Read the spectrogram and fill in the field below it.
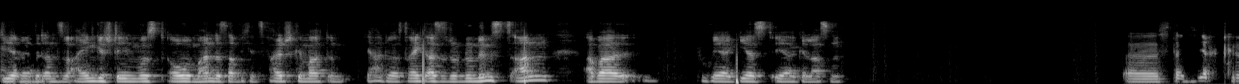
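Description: A loud pop lands at 4.23 to 4.25 s, again at 5.24 to 5.27 s and at 7.37 to 7.39 s. Each is a single sharp thump, around 20 dB above the speech, which carries on unbroken beneath it. That intact speech marks it as an added electrical pulse, likely from a switch, plug or static, rather than a dropout click or plosive. The band-limited call sound, with nothing above 8 kHz, fits G.722 at 64 kbps.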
